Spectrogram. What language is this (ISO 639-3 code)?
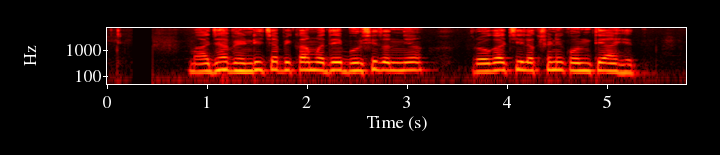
mar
